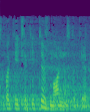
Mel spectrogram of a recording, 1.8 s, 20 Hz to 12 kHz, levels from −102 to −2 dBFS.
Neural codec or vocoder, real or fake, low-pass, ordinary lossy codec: none; real; 7.2 kHz; MP3, 32 kbps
